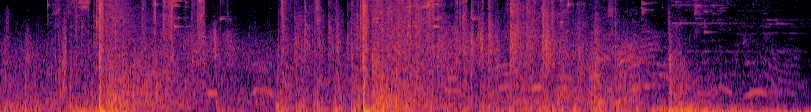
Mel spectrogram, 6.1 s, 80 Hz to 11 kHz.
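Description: Battlefield 1 gunfire cracks in sharp repeated shots and short bursts, with one loud report near the start and another soon after, over a busy battle din with voices in the mix.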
